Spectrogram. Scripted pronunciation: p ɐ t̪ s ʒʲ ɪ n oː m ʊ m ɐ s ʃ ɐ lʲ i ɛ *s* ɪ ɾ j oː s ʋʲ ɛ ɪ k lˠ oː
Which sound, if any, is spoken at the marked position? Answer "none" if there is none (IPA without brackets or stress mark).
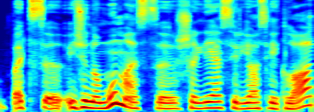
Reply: s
